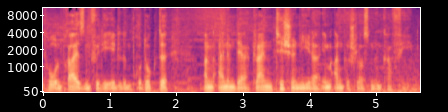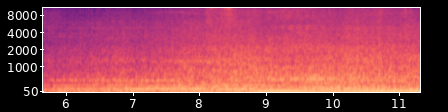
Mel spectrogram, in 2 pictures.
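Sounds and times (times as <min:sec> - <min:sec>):
speech: 0:00.0 - 0:05.7
dense city traffic rumbling at a large roundabout by the town hall: 0:04.5 - 0:11.2
heavy vehicle passing: 0:04.7 - 0:11.2.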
